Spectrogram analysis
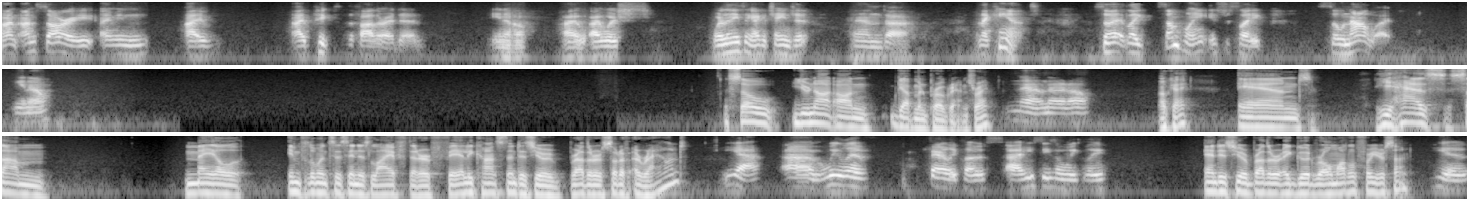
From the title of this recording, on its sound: Call In Show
